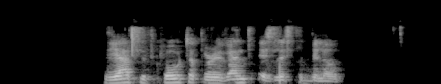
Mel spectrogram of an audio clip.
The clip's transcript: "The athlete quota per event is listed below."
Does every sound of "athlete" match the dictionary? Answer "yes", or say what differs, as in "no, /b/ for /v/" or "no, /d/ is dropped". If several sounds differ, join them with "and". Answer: no, /t/ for /θ/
